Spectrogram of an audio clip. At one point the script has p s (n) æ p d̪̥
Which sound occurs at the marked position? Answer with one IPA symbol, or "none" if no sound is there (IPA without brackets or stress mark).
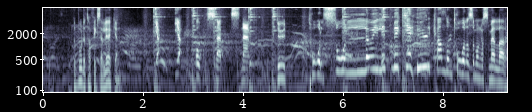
n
